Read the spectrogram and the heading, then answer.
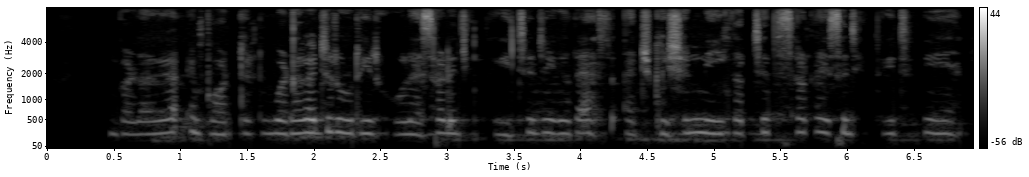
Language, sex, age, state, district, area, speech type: Dogri, female, 18-30, Jammu and Kashmir, Kathua, rural, spontaneous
